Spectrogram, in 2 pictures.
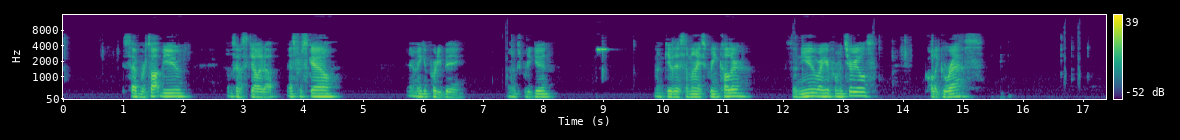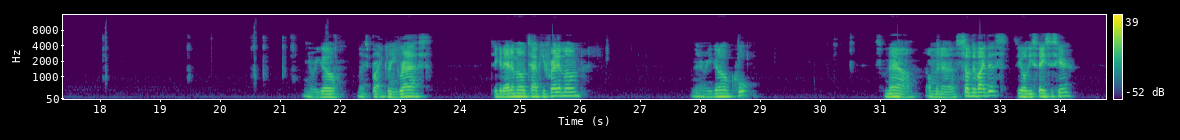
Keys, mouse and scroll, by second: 1.4 KP_7, 2.5-3.4 scroll down 5, 3.8 s, 7.9-8.7 scroll down 2, 8.7-9.0 scroll down 1, 9.0 middle click, 9.9 scroll up 4, 10.2 middle click, 10.7 scroll up 1, 12.2 click, 13.6 click, 15.7 s, 17.0 click, 23.8 scroll down 2, 25.8 Tab, 27.2 KP_1, 28.7 KP_8, 28.8 KP_8, 29.5-30.1 scroll up 1.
